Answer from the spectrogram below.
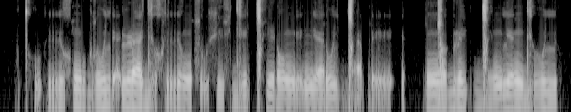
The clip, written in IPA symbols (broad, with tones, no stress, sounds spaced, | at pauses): t̪ʰ ṵ˧˩ ʔ rʲ u˧˥ x ŋ u˧˩ ɡ l u˧˥˧ lʲ ɾ æ̰˧˥ lʲ ɭ æ˧˥ dʲ o˧˩ x rʲ o˧˩˧ ŋ s ṵ˧˩ ʃ i˧˩ x dʲ e˧˥˧ ǀʰ i˧˩ ɽ o˧˩ ŋ ḛ˧˩ nʲ æ˧˩˧ ɾ u˧˩ lʲ ɡ͡ǀ æ̰˧˩ p ɾ ḛ˧˩˧ ʔ | ŋ͡ǀ ɵ˧˥ ɡ ɭ i˧˥ ʔ ɡ͡ǀ e˧˩˧ ŋ lʲ ɛ˧˥˧ ŋ dʲ u˧˥˧ lʲ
